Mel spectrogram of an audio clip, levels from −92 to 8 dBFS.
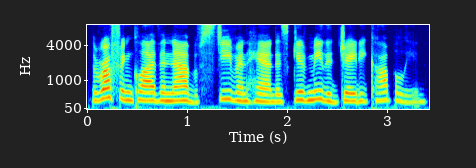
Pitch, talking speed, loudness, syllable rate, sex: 230 Hz, 245 wpm, -20 LUFS, 5.7 syllables/s, female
